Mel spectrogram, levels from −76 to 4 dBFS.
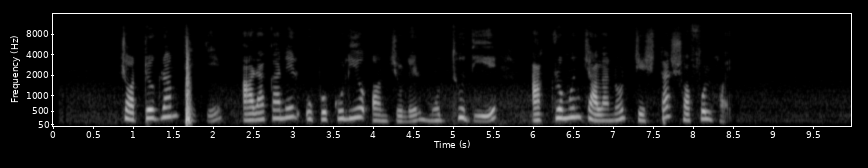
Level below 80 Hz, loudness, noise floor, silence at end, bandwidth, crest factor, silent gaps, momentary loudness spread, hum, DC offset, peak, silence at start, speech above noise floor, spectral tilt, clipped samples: -62 dBFS; -26 LUFS; -61 dBFS; 1.55 s; 11 kHz; 26 dB; none; 12 LU; none; under 0.1%; 0 dBFS; 0.85 s; 35 dB; -6.5 dB/octave; under 0.1%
